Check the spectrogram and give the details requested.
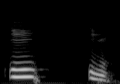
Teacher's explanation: ये वे स्वर हैं जिनका उच्चारण करते समय होठ की आकृति गोल हो जाती है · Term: वर्तामुखी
